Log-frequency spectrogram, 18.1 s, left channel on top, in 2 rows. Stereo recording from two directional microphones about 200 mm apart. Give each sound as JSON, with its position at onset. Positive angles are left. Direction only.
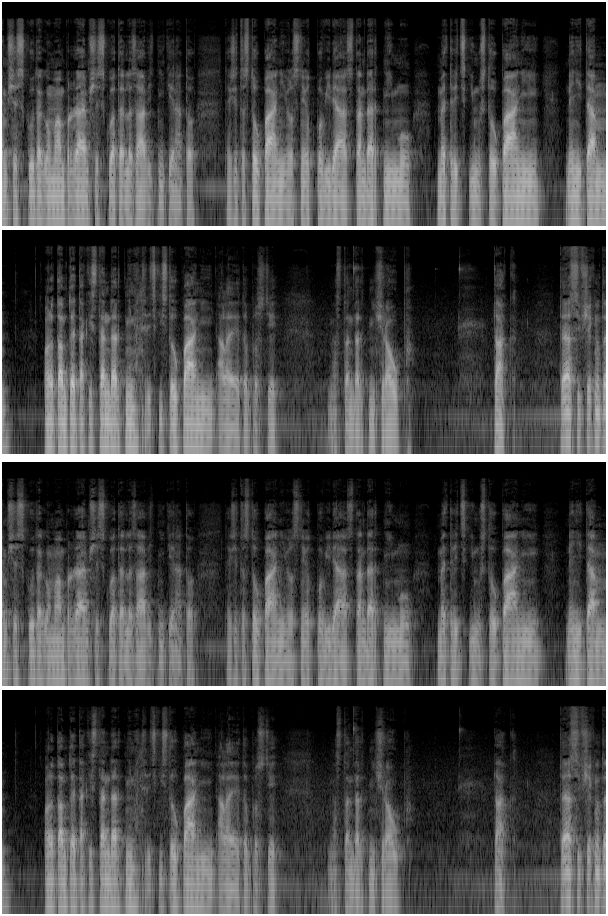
{"t": 0.0, "sound": "speech", "side_deg": 40}
{"t": 16.4, "sound": "speech", "side_deg": 55}
{"t": 17.4, "sound": "speech", "side_deg": 25}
